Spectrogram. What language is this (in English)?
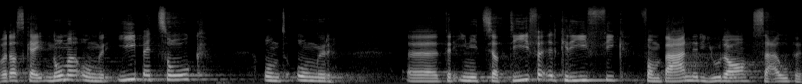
Swiss German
